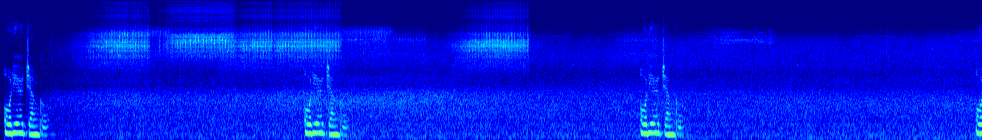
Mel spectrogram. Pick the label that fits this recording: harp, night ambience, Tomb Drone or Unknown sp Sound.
night ambience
